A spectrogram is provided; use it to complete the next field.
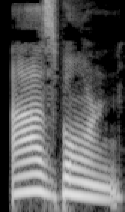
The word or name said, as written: osborn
